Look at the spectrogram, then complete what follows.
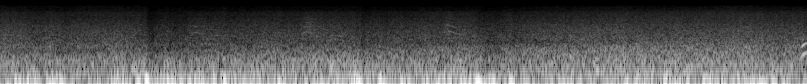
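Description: Surf of a rough sea breaking in a steady wash of noise, with wind rumbling on the microphone.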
